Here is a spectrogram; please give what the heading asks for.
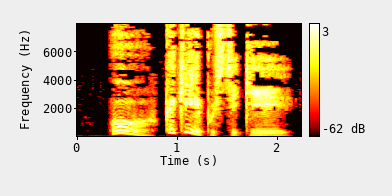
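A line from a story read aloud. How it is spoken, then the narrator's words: Ringing laughter. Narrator (Russian): миссис Уизли заливисто рассмеялась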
